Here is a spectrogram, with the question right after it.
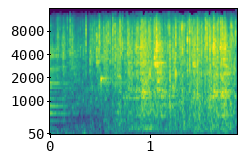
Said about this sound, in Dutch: patatjes gaan eh, de frituur in.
